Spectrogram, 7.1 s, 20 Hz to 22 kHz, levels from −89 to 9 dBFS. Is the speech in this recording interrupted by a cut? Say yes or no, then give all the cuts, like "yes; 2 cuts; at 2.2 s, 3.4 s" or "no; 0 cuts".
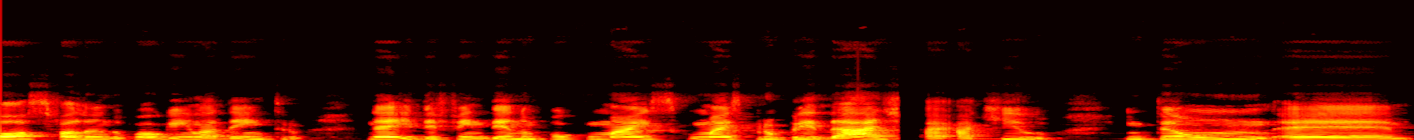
yes; 1 cut; at 4.5 s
